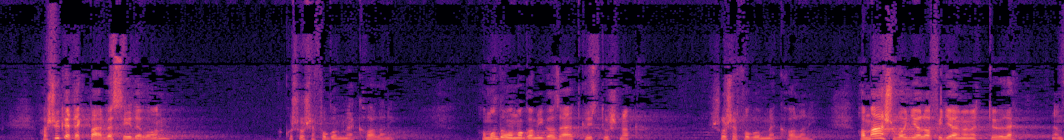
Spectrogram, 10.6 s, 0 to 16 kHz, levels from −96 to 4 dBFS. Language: Hungarian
